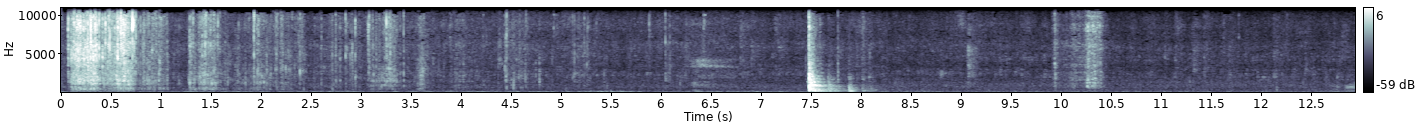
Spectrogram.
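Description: Potting soil poured from a plastic bag into a pot, a crumbly rustle that fades after about a second, followed by scattered handling noise over a steady low rumble. A brief loud sound stands out about halfway through.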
